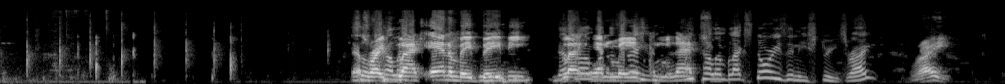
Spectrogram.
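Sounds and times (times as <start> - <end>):
hand clapping from a few people: 0.0 - 2.6
low hum: 0.0 - 10.0
speech: 3.5 - 9.6.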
